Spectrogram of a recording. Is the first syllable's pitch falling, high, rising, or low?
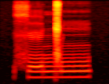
high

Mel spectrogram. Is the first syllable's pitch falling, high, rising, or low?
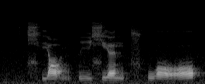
low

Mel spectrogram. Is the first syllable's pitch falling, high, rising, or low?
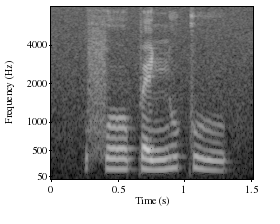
low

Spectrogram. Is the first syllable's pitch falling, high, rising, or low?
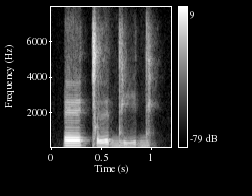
high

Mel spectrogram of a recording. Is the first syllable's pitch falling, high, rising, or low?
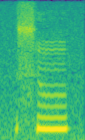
high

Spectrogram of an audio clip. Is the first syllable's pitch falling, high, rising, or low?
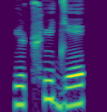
low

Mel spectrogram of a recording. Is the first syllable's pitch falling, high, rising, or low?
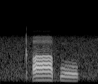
high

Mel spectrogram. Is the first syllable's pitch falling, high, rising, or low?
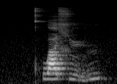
rising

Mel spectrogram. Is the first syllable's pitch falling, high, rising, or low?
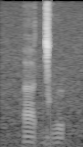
low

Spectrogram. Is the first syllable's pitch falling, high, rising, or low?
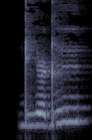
low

